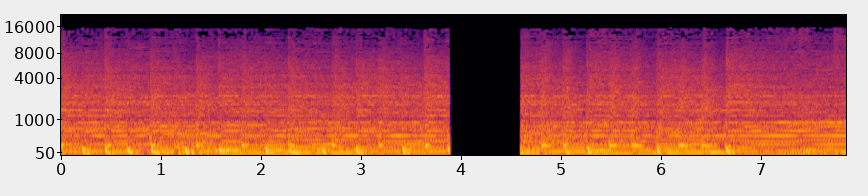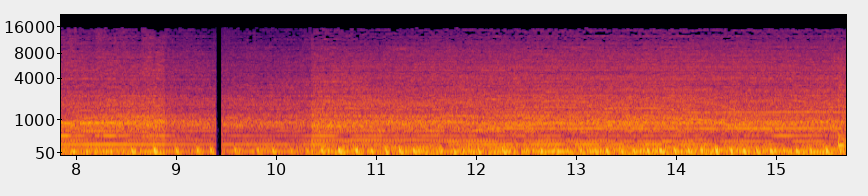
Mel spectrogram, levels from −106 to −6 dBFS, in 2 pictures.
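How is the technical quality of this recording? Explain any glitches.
The recording has three distinct technical faults.

From 3.88 to 4.59 s there is an audio dropout to silence. The sound cuts off abruptly and about 0.7 s is lost. The gap is silent, with no background noise at all. That points to the input failing while the recorder kept writing silence. The likely cause is a brief disconnect, a failed link or an accidental mute. Whatever happened in that interval is gone.

At 8.88 s there is a sudden gain jump. The level drops by about 6 dB in a single step. It stays lower until 10.35 s and then jumps back. The background noise falls and rises along with the sound, so the change happened in the signal chain. A 6 dB step likely comes from a digital gain change applied without a ramp, such as a one-bit shift.

At 9.39 s, inside the quieter stretch, there is a gap at a join of encoded pieces. 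A gap of about 62 ms opens in the middle of continuous sound. Its edges are smeared. The sound then resumes exactly where it stopped, with nothing missing. This fits two separately encoded segments joined without trimming. The encoder's start-up delay and the padded final frame both stay in and leave the short hole.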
